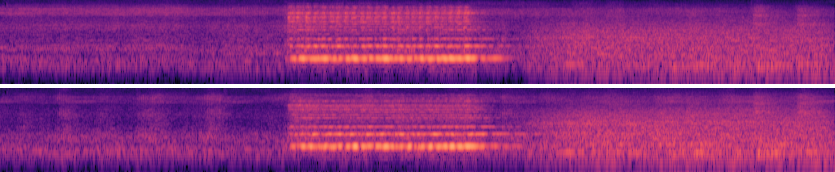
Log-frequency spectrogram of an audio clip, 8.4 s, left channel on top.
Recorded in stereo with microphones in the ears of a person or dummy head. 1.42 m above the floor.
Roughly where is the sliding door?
Left.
